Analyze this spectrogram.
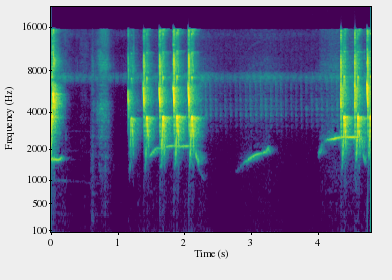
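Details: Bar-winged prinia lure song for provoking other prinias: clipped, rattling chirps in tight runs, with brief rising whistles between runs and a quiet gap in the middle.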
